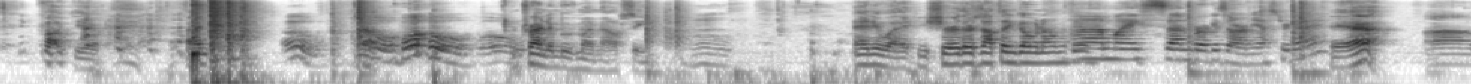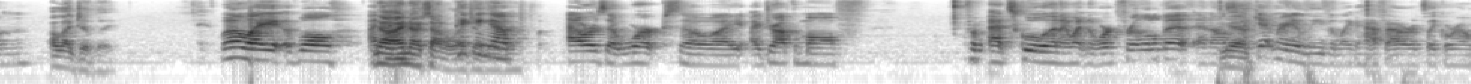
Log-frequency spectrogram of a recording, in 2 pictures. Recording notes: Audio for this one may be a bit wonky due to the industrial fans blowing in the background. I did my best to clean it up.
